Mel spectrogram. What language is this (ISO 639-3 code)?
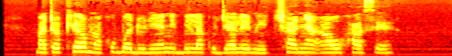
swa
